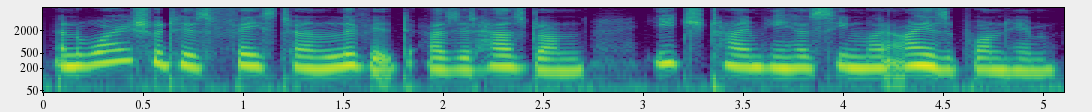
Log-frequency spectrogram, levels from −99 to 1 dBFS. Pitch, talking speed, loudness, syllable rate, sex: 215 Hz, 235 wpm, -18 LUFS, 4.8 syllables/s, female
